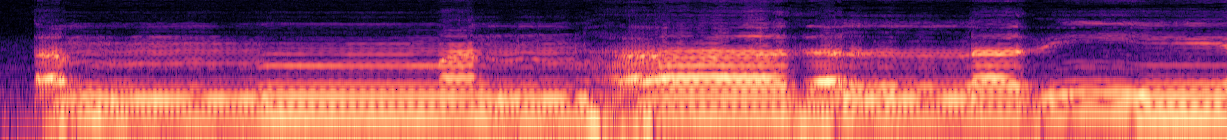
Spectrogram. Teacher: کھڑا زبر کو 1 سیکنڈ لمبا کریں گے، ذال اور لام کو ملا کے پڑھا جائے گا۔ اس ذال کو اس یا کے ساتھ ملائیں گے، یہ حروف مدہ ہے، اس کو 1 سیکنڈ لمبا کر کے پڑھیں گے۔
